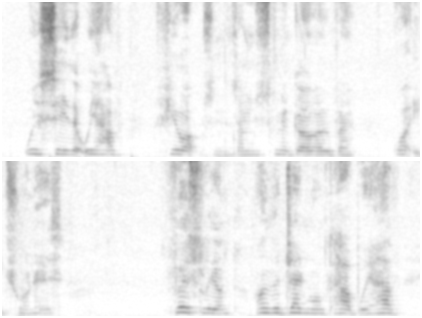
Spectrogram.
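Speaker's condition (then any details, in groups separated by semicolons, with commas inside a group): Cerebral palsy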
